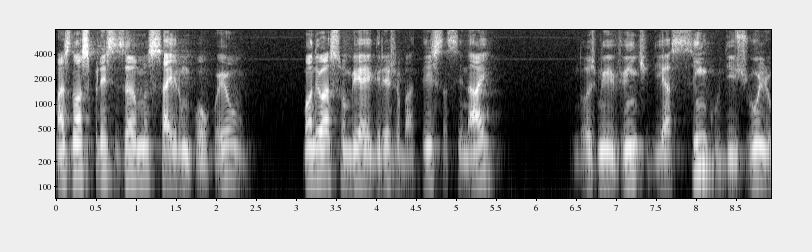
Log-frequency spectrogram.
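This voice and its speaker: Speaking at a fairly slow pace, a man keeps ordinary pitch variation. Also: fairly high pitch for a man. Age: 60s. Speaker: pastor. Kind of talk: sermon. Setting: church.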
